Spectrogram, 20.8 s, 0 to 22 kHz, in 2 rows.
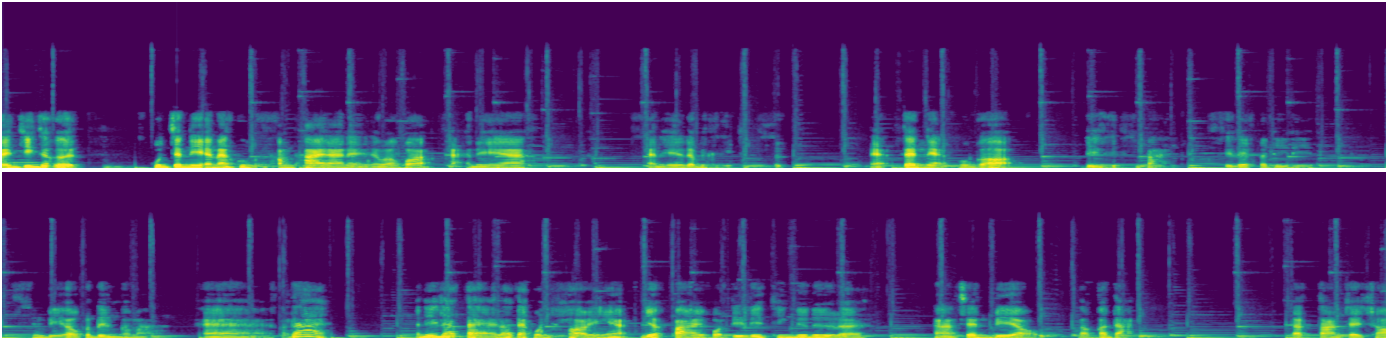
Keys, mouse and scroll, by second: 0.8 middle click, 1.6 ctrl+middle click, 2.5 ctrl+middle click, 2.8 ctrl+middle click, 3.2 click, 3.9 ctrl+middle click, 5.2 click, 5.4 click, 6.5 ctrl+middle click, 7.2 click, 11.1-12.4 drag, 13.0 middle click, 14.0 middle click, 15.1 click, 18.5 click, 20.4-20.7 drag.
